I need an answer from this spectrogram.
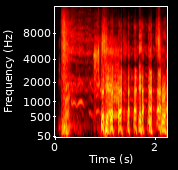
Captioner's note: laughter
